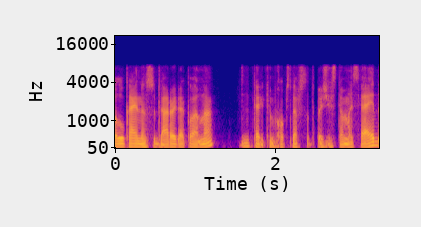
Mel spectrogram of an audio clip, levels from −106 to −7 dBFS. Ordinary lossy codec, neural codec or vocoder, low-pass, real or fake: Opus, 24 kbps; codec, 16 kHz, 1 kbps, FunCodec, trained on LibriTTS, 50 frames a second; 7.2 kHz; fake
